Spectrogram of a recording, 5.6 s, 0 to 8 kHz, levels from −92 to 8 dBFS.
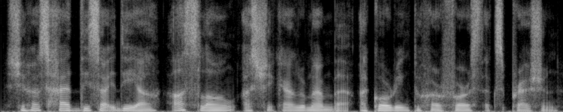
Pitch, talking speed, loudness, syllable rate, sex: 110 Hz, 170 wpm, -19 LUFS, 4.4 syllables/s, male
